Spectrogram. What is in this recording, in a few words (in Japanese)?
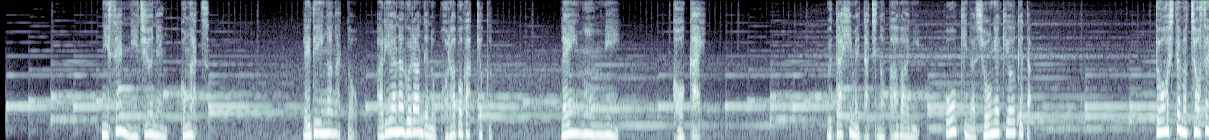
ドキュメント 人物紹介 中音 優しいゆったり 「挑戦する」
